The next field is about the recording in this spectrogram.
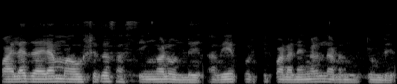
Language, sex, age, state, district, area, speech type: Malayalam, male, 18-30, Kerala, Wayanad, rural, read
